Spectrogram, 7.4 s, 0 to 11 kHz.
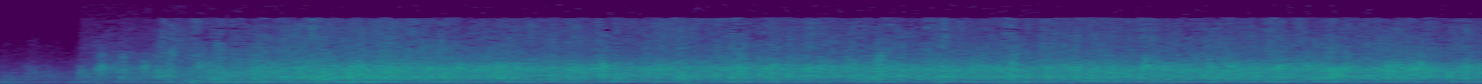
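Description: Sustained applause from guests at a partnership ceremony, clapping while waiting for midnight on April 1st: a dense wash of many hands clapping that swells within the first second and holds steady and loud for the rest, with no voices standing out.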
